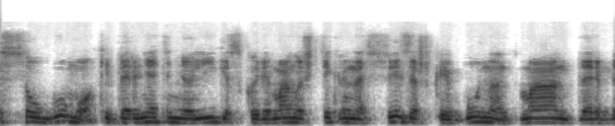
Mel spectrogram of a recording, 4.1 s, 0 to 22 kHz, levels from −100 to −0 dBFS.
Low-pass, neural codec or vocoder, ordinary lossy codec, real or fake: 10.8 kHz; none; AAC, 48 kbps; real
